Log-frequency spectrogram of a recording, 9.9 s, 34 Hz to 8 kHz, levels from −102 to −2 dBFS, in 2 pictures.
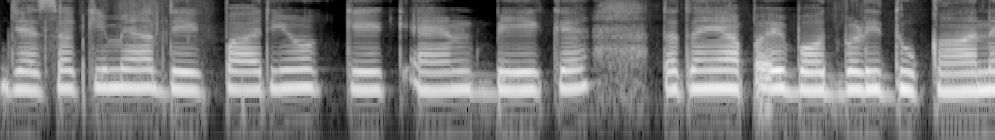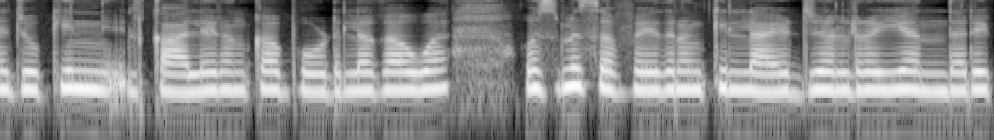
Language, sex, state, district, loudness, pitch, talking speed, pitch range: Hindi, female, Chhattisgarh, Jashpur, -16 LUFS, 245 Hz, 240 wpm, 240-255 Hz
